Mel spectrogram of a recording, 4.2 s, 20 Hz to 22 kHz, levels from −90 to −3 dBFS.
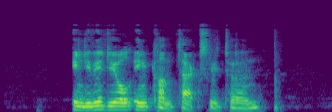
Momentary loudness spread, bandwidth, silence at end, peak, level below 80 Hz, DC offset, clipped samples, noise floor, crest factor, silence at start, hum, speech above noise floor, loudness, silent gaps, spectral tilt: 11 LU; 7.8 kHz; 0.7 s; -4 dBFS; -56 dBFS; under 0.1%; under 0.1%; -72 dBFS; 20 dB; 0.9 s; none; 51 dB; -21 LUFS; none; -6 dB/octave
